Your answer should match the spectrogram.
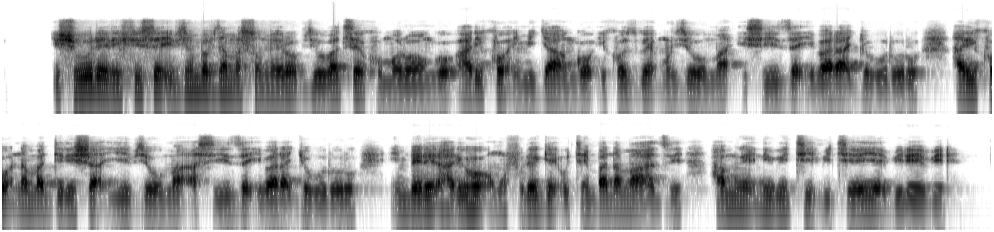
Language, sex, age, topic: Rundi, male, 25-35, education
